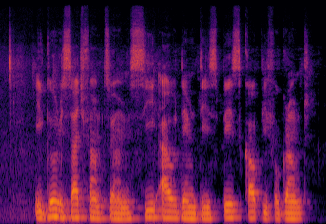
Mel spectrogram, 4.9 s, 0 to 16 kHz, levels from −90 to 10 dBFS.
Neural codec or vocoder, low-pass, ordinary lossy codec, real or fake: none; 14.4 kHz; none; real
